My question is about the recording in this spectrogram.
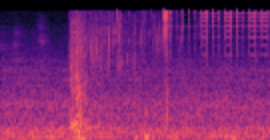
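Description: Sound effect of a drink spilling and splashing: a sudden wet burst about half a second in, followed by a couple of sharp clicks and crackles as the liquid hits the recorder.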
